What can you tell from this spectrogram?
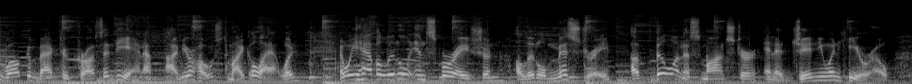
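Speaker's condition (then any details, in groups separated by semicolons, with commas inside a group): No condition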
